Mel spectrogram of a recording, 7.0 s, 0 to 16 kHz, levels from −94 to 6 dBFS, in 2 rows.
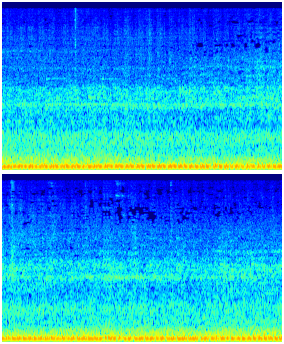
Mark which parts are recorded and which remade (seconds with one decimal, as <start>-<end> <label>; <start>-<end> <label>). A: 0.0-0.5 remade; 0.5-2.6 recorded; 2.6-3.5 remade; 3.5-7.0 recorded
